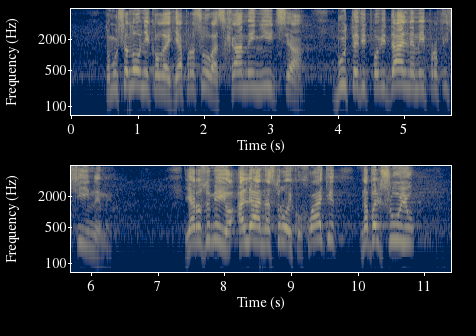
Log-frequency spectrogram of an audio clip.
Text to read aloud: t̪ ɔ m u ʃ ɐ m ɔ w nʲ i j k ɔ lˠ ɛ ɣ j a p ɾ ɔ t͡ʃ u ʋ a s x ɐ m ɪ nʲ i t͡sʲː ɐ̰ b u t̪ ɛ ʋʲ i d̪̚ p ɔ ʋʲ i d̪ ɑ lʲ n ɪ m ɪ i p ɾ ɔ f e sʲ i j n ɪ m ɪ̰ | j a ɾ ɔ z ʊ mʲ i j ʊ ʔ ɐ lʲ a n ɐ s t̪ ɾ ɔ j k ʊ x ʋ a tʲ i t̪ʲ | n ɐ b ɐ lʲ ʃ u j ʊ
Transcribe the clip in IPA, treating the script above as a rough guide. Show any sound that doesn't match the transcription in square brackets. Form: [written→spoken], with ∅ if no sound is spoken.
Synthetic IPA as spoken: t̪ ɔ m u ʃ ɐ [m→n] ɔ w nʲ i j k ɔ lˠ ɛ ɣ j a p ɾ ɔ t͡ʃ u ʋ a s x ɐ m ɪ nʲ i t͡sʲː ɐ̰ b u t̪ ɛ ʋʲ i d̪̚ p ɔ ʋʲ i d̪ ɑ lʲ n ɪ m ɪ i p ɾ ɔ f e sʲ i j n ɪ m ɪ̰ | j a ɾ ɔ z ʊ mʲ i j ʊ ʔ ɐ lʲ a n ɐ s t̪ ɾ ɔ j k ʊ x ʋ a tʲ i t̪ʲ | n ɐ b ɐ lʲ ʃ u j ʊ

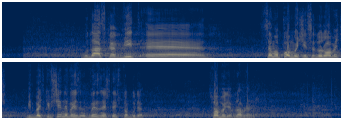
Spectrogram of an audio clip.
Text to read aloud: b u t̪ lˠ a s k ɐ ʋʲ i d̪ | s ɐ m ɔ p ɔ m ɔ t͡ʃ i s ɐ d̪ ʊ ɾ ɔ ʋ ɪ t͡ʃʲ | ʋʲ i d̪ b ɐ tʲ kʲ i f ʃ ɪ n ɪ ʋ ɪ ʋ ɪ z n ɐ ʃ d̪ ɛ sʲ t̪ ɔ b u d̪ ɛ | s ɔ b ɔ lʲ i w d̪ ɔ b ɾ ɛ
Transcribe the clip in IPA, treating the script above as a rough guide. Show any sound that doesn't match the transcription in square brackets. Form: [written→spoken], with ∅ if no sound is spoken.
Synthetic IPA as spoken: b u [t̪→d̪] lˠ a s k ɐ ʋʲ i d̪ | s ɐ m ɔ p ɔ m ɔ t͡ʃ i s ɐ d̪ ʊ ɾ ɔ ʋ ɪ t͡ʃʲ | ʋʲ i d̪ b ɐ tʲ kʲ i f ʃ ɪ n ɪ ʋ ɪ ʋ ɪ z n ɐ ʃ [d̪→t̪] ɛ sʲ t̪ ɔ b u d̪ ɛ | s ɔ b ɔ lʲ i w d̪ ɔ b ɾ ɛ

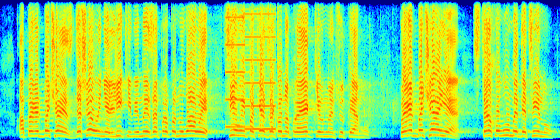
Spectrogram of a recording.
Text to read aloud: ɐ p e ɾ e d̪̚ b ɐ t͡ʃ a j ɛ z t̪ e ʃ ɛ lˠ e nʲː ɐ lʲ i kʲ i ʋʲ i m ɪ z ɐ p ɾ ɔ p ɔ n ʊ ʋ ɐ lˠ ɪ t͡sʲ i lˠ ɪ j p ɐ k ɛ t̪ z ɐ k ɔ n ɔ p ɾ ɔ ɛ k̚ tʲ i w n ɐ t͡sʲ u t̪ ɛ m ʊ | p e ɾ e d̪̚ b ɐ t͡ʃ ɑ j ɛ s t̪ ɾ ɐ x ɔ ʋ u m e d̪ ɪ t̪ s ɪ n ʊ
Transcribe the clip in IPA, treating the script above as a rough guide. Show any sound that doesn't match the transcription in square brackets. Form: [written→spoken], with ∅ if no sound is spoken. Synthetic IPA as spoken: ɐ p e ɾ e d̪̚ b ɐ t͡ʃ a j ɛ z [t̪→d̪] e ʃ ɛ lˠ e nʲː ɐ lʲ i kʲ i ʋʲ i m ɪ z ɐ p ɾ ɔ p ɔ n ʊ ʋ [ɐ→ɑ] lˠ ɪ t͡sʲ i lˠ ɪ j p ɐ k ɛ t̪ z ɐ k ɔ n ɔ p ɾ ɔ ɛ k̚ tʲ i w n ɐ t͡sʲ u t̪ ɛ m ʊ | p e ɾ e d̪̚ b ɐ t͡ʃ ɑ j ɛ s t̪ ɾ ɐ x ɔ ʋ u m e d̪ ɪ t̪ s ɪ n ʊ

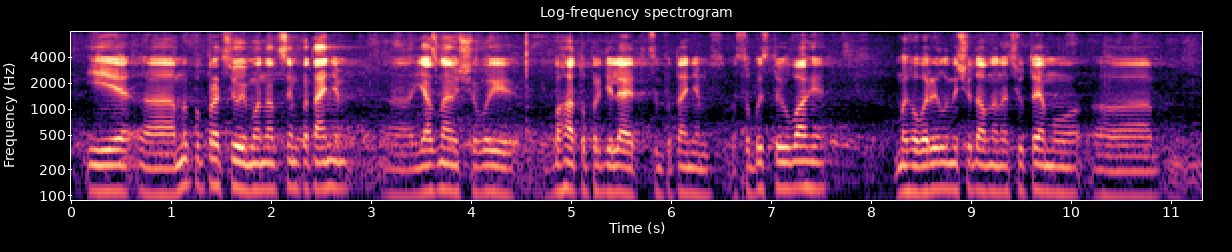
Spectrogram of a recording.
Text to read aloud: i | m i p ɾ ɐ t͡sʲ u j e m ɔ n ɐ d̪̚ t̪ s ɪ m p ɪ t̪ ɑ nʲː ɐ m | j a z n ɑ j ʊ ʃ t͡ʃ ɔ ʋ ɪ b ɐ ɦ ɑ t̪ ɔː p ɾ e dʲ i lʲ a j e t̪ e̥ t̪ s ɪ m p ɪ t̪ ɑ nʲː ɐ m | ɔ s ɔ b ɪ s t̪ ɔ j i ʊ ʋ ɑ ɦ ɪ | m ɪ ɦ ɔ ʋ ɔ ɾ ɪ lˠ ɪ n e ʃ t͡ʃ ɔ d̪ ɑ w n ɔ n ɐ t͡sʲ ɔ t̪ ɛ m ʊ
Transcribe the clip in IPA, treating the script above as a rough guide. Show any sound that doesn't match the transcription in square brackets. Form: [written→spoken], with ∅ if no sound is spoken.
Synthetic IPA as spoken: i | m [i→ɪ] p ɾ ɐ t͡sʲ u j e m ɔ n ɐ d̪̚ t̪ s ɪ m p ɪ t̪ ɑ nʲː ɐ m | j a z n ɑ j ʊ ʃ t͡ʃ ɔ ʋ ɪ b ɐ ɦ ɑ t̪ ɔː p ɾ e dʲ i lʲ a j e t̪ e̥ t̪ s ɪ m p ɪ t̪ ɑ nʲː ɐ m | ɔ s ɔ b ɪ s t̪ ɔ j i ʊ ʋ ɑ ɦ ɪ | m ɪ ɦ ɔ ʋ ɔ ɾ ɪ lˠ ɪ n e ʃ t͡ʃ ɔ d̪ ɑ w n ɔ n ɐ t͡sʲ [ɔ→u] t̪ ɛ m ʊ

